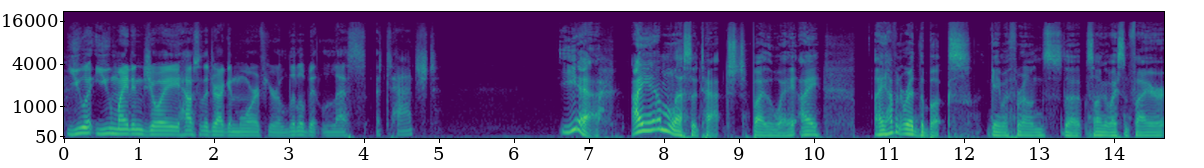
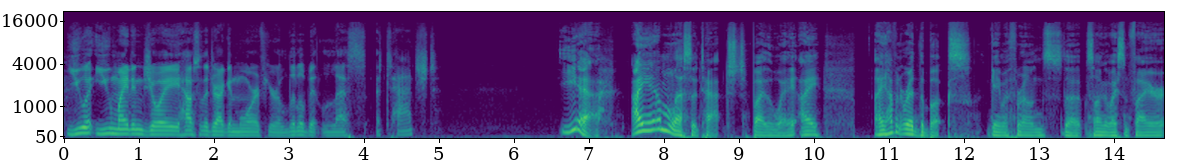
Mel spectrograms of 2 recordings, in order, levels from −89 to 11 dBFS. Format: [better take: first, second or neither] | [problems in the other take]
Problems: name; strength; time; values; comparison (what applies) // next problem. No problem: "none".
neither | none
